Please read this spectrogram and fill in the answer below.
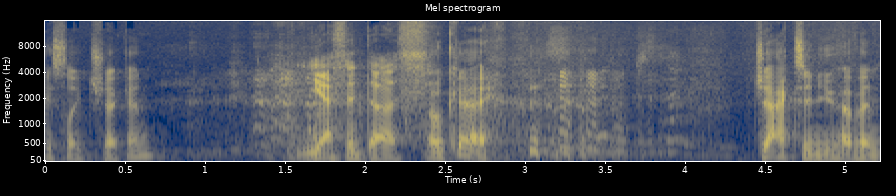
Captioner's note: laughter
